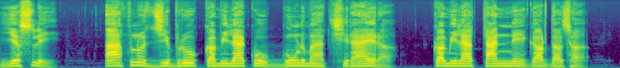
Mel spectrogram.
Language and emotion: Nepali, neutral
